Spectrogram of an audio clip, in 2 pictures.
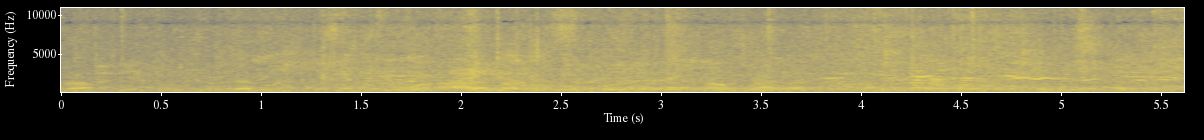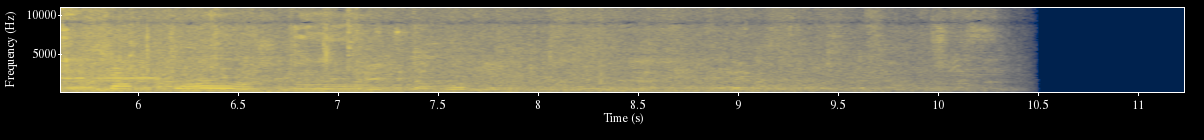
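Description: A crowd of men and women chatters nearby, then fades away.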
